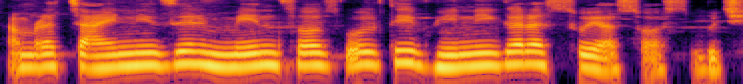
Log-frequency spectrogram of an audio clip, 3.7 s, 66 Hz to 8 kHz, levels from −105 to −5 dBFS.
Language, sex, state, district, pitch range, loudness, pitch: Bengali, female, West Bengal, Kolkata, 175-200 Hz, -18 LUFS, 190 Hz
